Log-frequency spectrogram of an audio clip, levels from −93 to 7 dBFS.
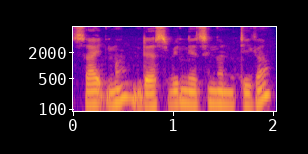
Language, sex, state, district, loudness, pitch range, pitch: Wancho, male, Arunachal Pradesh, Longding, -17 LUFS, 125-135 Hz, 130 Hz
